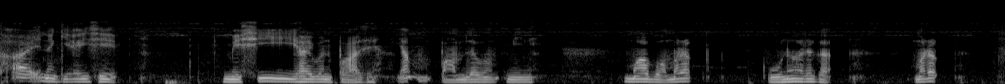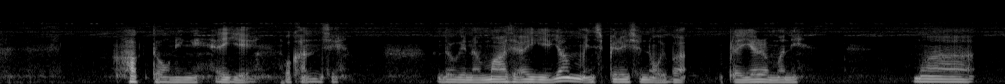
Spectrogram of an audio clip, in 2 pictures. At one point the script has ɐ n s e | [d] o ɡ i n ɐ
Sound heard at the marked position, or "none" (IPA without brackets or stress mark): d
